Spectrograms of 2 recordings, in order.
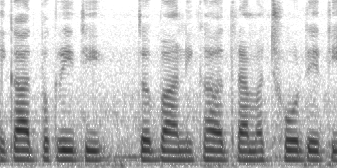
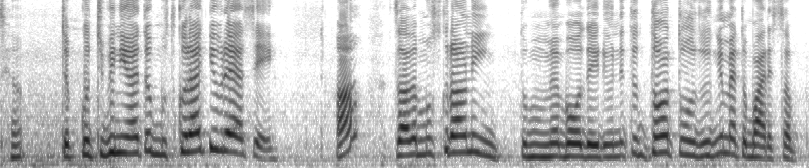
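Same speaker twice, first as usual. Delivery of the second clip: high, loud and fast, a furious threat; angry scolding; 8 semitones higher, 4 dB louder, faster than usual. Acted. Raima threatens Bani for smiling, in a high loud angry scold. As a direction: snap at her to stop smiling, voice pitched up hard.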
